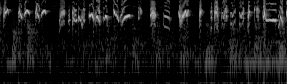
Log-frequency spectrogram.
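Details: Dakun-type white-eye singing a continuous rolling song full of varied material. Dense, rapid high chirps and sweeping whistles crowd together, barely pausing; nothing else heard.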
